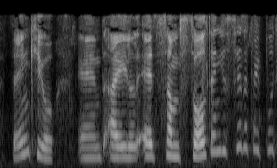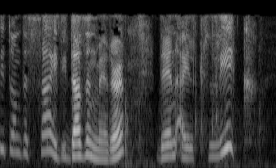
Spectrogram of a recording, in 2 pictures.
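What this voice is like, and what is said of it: Foreign accent. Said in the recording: “a foreigner, with the accent”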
